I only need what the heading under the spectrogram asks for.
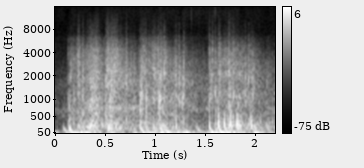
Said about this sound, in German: Als Mitarbeiter der Kruppwerke die Beschlagnahmung ihrer Lastwagen durch die Franzosen zu boykottieren versuchen, feuern die Soldaten blind in die Menge.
